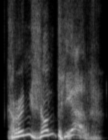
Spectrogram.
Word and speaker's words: Karine Jean-Pierre: But Deucey asking those questions that I think are worth answering from KJP Karine Jean-Pierre. That's how you say it, the French accent.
